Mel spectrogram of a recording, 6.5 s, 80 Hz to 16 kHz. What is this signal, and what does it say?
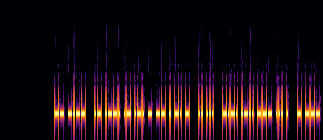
Morse code, heard as a keyed tone, about 44 wpm, 700 Hz. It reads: MY APARTMENT IS CLOSE TO
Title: Sentences from Top 900 Words 45wpm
